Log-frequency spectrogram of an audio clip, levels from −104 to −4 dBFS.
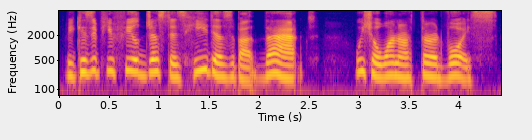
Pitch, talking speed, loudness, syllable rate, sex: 220 Hz, 215 wpm, -19 LUFS, 5.1 syllables/s, female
